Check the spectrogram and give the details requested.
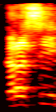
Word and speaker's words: कृषि: लिए कुर्सी कृषि भवन कृषि नहीं कृषि भवन इसका उच्चारण क्या है कृषि भवन पृथ्वी ऋ की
